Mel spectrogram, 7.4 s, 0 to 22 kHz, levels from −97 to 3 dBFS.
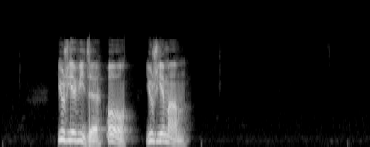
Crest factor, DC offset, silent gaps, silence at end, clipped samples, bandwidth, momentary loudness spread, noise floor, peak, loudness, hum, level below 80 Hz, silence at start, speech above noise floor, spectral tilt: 18 dB; under 0.1%; none; 3.7 s; under 0.1%; 7.4 kHz; 12 LU; -87 dBFS; -2 dBFS; -16 LUFS; none; -56 dBFS; 1.15 s; 72 dB; -3.5 dB/octave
